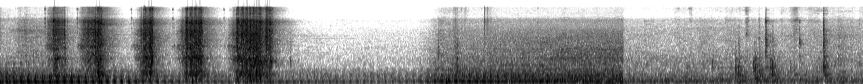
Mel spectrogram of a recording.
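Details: Honda Scoopy scooter after freeing a stuck drive pulley and refitting it: engine settles into a steady, even idle after a few loud clattering bursts; no rattle from the drive.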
